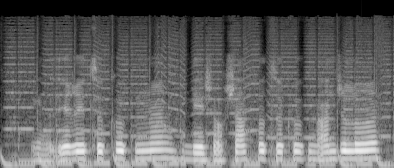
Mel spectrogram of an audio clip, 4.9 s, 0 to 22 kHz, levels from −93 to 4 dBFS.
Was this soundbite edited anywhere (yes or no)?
no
